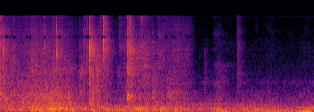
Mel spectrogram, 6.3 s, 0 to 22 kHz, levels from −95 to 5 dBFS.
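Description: An everyday-sound recording carrying MP2 compression damage from start to finish, and it's plainly audible. Nothing makes it above 12.2 kHz, so the top end sounds dull, and what's left has that gurgling, granular texture you get when the 32 sub-bands are starved of bits, with bands dropping in and out and the survivors coarsely quantised. It's likely a low-rate Layer II encode, something around 64 kbps.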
